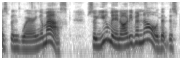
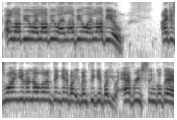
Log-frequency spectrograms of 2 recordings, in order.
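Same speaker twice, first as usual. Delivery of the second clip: high, fast, breathless gushing I love yous; secret admirer's inner gush; 9 semitones higher, 3 dB louder, much faster than usual. Retold or imitated. Inner voice of a hidden admirer, high and fast gushing. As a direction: gush like someone hiding a crush. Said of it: "When inside they're like".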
